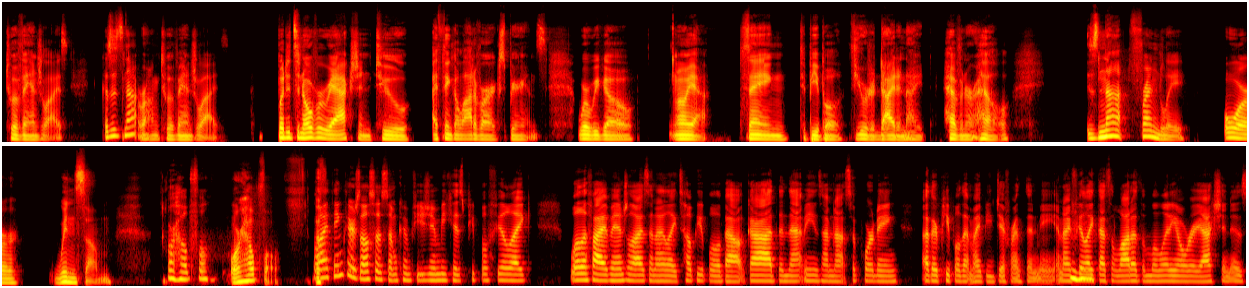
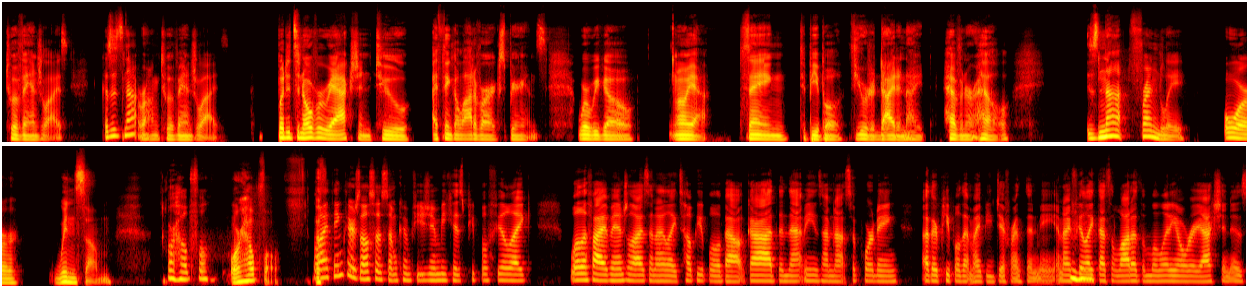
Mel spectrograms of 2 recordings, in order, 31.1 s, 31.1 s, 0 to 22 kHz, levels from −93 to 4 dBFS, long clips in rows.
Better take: neither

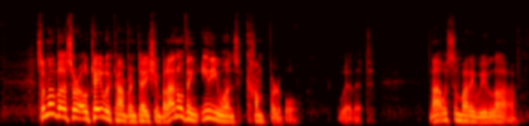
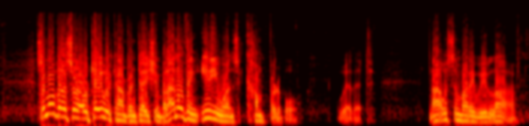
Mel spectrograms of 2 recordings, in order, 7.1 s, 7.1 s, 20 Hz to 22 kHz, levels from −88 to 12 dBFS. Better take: first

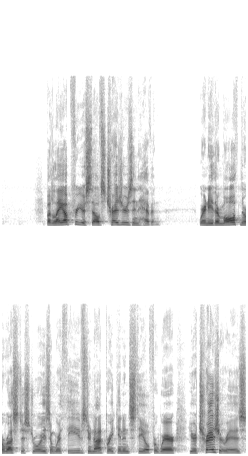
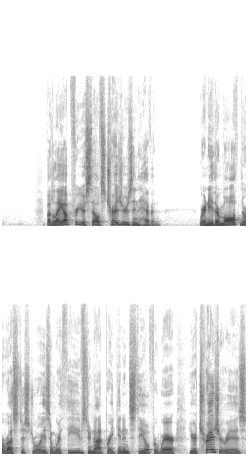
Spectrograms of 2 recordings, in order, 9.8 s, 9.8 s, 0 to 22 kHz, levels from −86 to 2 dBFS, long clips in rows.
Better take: second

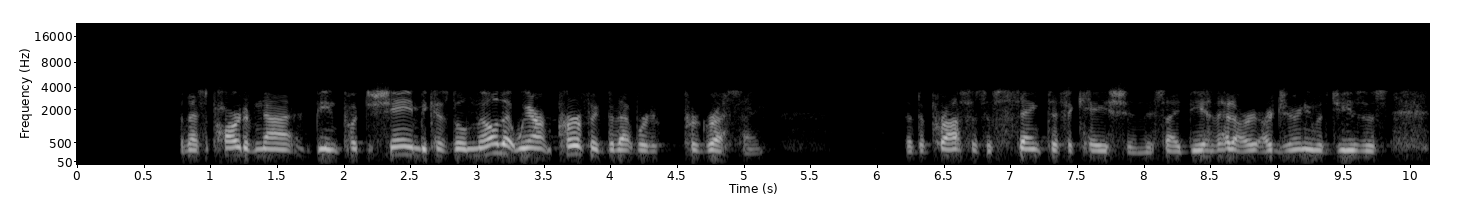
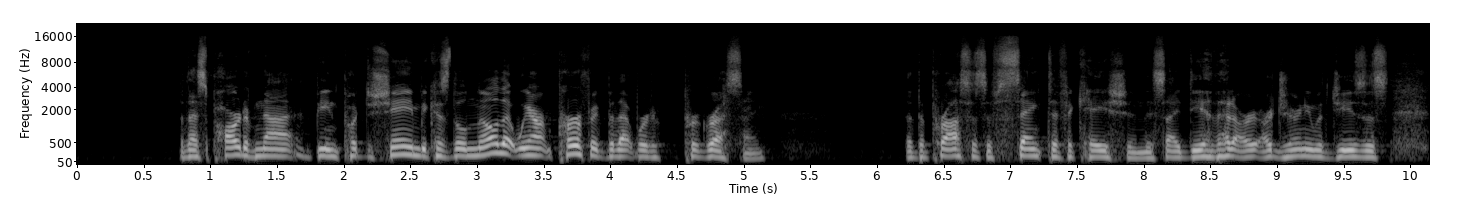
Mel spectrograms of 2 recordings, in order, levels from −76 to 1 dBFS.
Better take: second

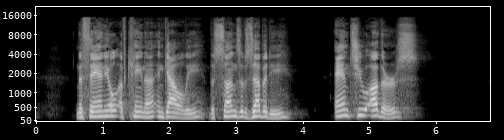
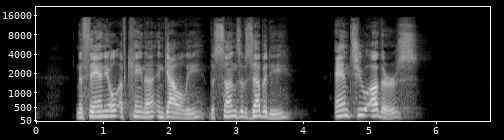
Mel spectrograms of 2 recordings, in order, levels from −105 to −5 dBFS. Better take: neither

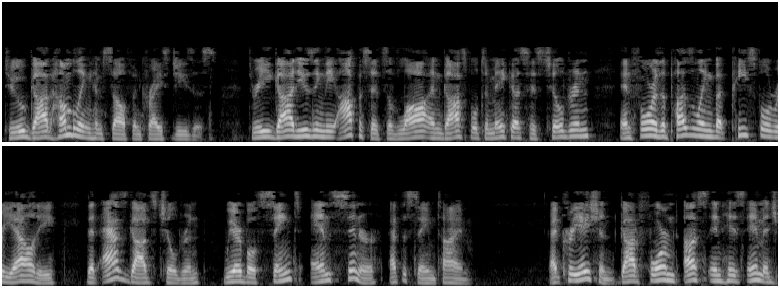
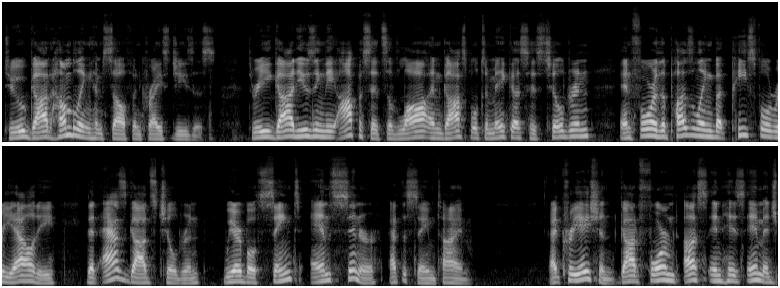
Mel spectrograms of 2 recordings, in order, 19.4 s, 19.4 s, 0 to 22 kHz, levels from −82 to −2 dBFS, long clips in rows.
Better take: second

